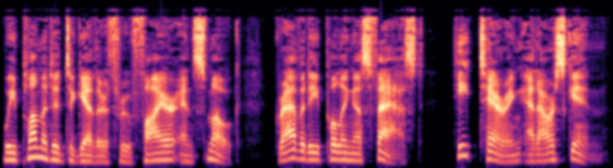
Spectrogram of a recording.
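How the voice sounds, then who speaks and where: A man tells a first-person sci-fi action story in a measured, dramatic way. He takes his time, and his pitch rises and falls freely across each sentence. The recording is dry and close, with no room sound. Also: expressive, a bit bright, no echo. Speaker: narrator.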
